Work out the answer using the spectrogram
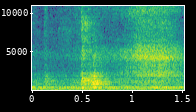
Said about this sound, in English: A lot of locks. You know what she's locking the door from?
